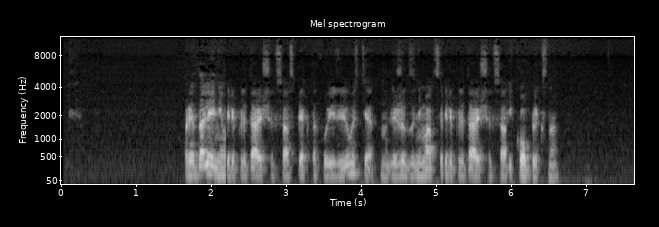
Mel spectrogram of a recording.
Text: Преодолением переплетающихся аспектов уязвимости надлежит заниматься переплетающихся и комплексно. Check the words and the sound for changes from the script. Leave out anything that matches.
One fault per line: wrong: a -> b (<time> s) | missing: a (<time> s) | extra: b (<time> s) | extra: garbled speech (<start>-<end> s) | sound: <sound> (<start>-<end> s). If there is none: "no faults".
no faults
